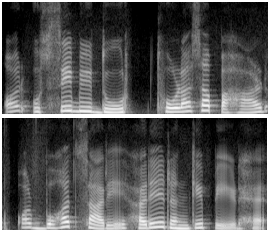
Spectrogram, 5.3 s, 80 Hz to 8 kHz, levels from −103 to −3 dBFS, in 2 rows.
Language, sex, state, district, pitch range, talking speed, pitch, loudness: Hindi, female, Himachal Pradesh, Shimla, 240-300 Hz, 170 wpm, 275 Hz, -14 LUFS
